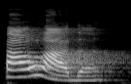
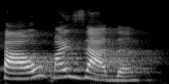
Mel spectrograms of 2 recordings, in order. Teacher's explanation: Existe uma consoante de ligação entre pau e ada, que é esse L.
